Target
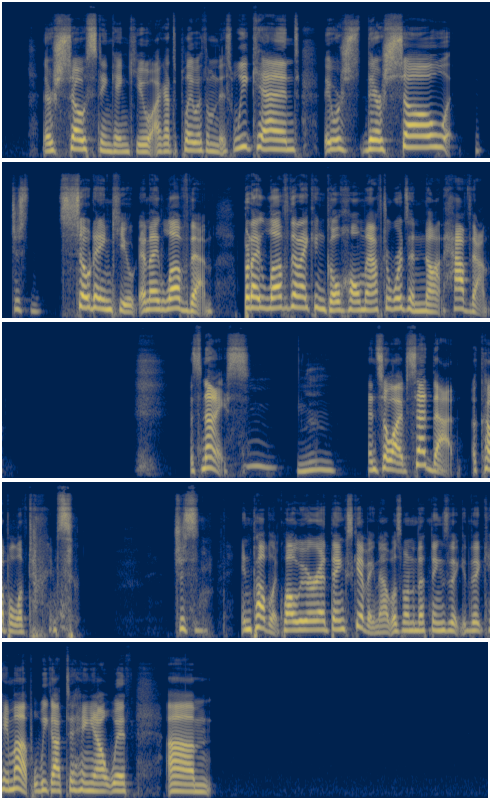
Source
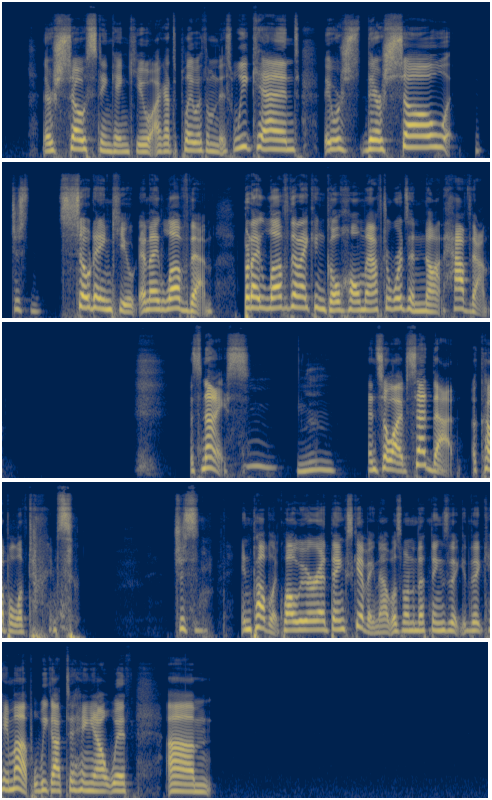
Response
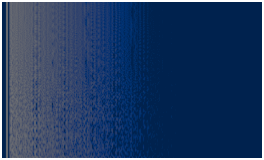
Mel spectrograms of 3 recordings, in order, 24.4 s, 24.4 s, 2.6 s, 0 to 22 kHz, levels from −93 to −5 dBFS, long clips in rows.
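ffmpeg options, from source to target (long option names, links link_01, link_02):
-af "highpass=80"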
